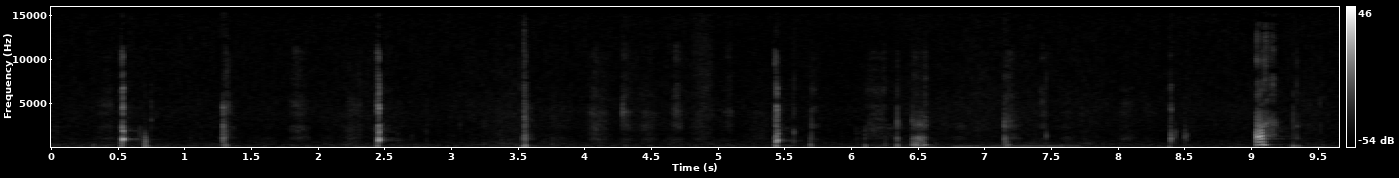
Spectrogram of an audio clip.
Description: I hate the hiccups!!!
